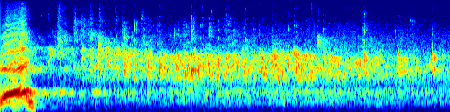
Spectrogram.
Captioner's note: clapping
